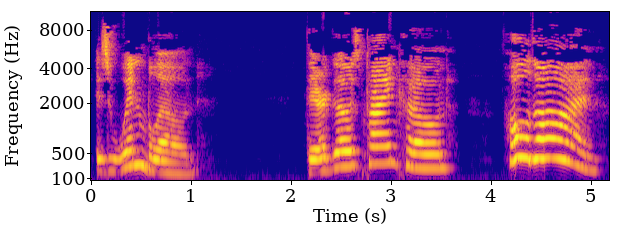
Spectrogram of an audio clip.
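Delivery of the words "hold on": high, loud cry over the storm; calling out. A narrator's reading. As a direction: shout to be heard in the wind. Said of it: "calls out stone".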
